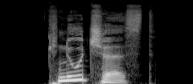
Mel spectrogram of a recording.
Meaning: second-person singular subjunctive I of knutschen
- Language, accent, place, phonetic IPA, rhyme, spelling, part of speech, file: German, Germany, Berlin, [ˈknuːt͡ʃəst], -uːt͡ʃəst, knutschest, verb, De-knutschest.ogg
